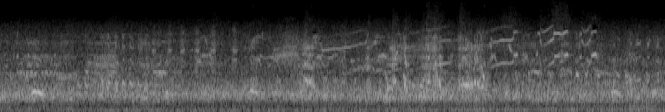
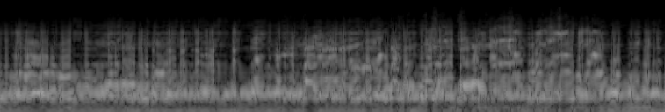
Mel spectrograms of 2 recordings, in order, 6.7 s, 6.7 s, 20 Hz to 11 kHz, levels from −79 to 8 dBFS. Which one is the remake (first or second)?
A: second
